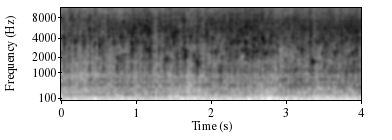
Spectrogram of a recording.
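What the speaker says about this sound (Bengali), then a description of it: "এখন কড়াই গরম হওয়াতে আমি তেলের ওপর এই বেগুনগুলো ছেড়ে দিচ্ছি।" Eggplant pieces fry in hot white oil in a wok, giving a dense, steady sizzle with crackle that stays close and constant, with no voices.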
